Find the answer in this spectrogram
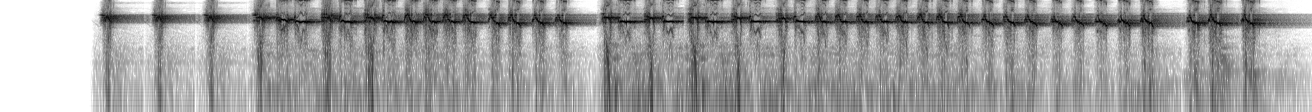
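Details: After a short silence, a sunbird known as sogok ontong or srigati gives a few separate high ticks, then long runs of rapid, shrill crecetan chattering with one brief break.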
